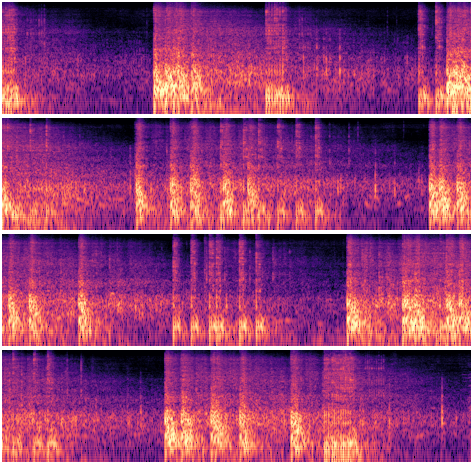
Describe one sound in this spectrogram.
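Fireworks burst with loud booms and crackles outdoors.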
